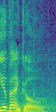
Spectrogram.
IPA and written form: iːˈvæŋkoʊ (Evancho)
